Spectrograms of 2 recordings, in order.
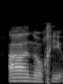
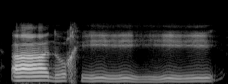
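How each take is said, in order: First: Said in the usual way. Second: Anochi with the opening a drawn out long; slow chanted Anochi, long a; stretched first a. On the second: Shown as a demonstration. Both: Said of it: "On rallonge sur le a".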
